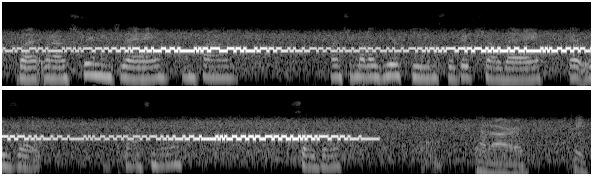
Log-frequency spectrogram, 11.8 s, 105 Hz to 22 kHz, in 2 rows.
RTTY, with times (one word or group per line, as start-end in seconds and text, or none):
0.0-0.3 …
0.4-0.9 DE
1.1-2.3 IZ8SO
2.4-2.6 K
2.7-3.1 CQ
3.2-3.6 CQ
3.7-4.1 CQ
4.2-4.6 DE
4.7-5.9 N2YIL
6.0-7.2 N2YIL
7.4-8.5 N2YIL
8.7-9.2 PSE
9.3-9.5 K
